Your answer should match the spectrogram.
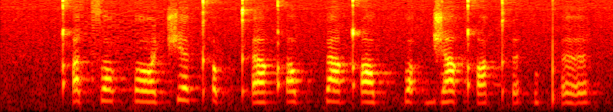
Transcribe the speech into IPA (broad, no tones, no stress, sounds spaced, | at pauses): qʼ ə t͡s ɔ k ɔ t͡ʃ ɜ kʼ ʌ p kʼ ɜ qʼ ɒ pː æ qʼ ɒ pː ɒ ʔ d͡ʒ ɜ qʼ ɔ kʼ ə h u pʼ ə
